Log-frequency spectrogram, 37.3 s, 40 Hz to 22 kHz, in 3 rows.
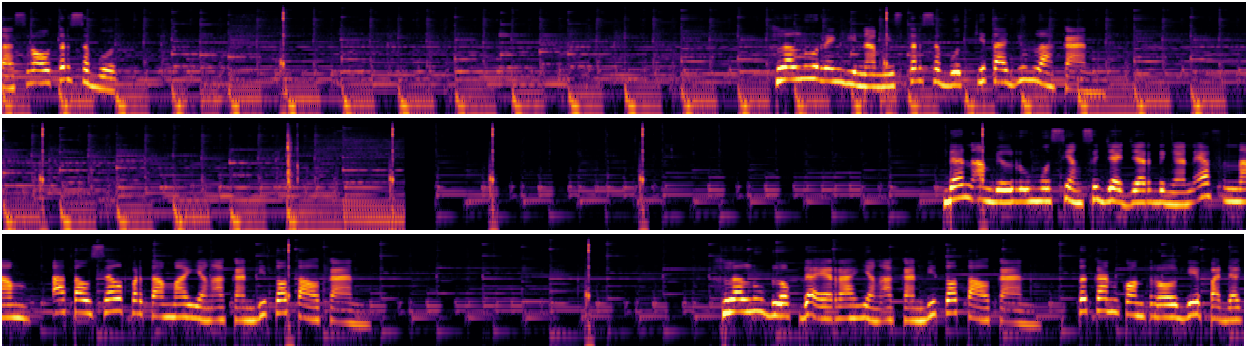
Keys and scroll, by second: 27.8 ctrl+c, 35.1 ctrl+g.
